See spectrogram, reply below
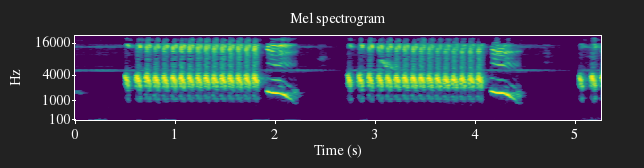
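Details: Common iora singing actively, a training recording for caged birds: two rapid, evenly pulsed rattling trills, each ending in a sweeping downslurred whistle, then a third trill begins.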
